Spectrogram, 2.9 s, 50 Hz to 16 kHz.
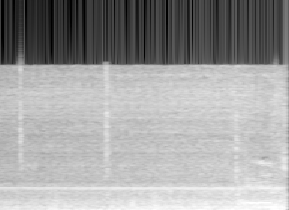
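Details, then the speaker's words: Refrigeration condensing unit at about -14 wind chill, fitted with a thermostat-controlled Mars crankcase heater on the liquid receiver to raise refrigerant pressure: the compressor cuts in with a loud, even hum and steady tone, no knocking or rattling. Normal compressor operation. "this is now the compressor is running it warmed up the refrigerant enough so it expanded just enough to kick in the the fres"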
